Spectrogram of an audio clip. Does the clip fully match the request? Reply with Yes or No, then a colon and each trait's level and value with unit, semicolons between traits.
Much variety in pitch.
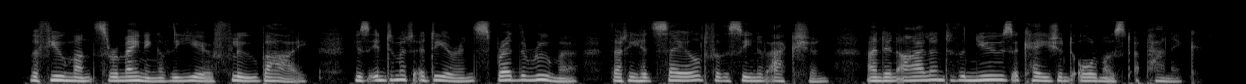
No: average, 3.0 semitones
